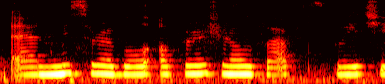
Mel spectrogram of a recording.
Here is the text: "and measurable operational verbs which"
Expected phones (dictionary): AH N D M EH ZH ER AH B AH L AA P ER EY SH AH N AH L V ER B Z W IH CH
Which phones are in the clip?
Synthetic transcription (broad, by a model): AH N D M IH Z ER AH B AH L AA P ER EY SH AH N AH L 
